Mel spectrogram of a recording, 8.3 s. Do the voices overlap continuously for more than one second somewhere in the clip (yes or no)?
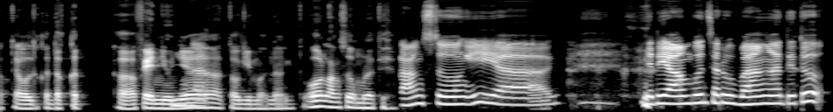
no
